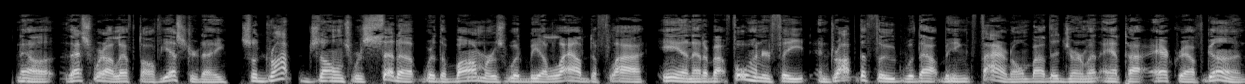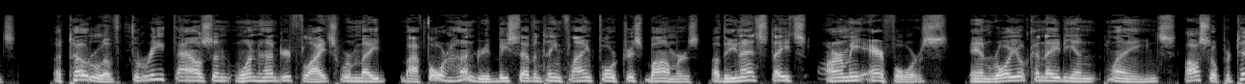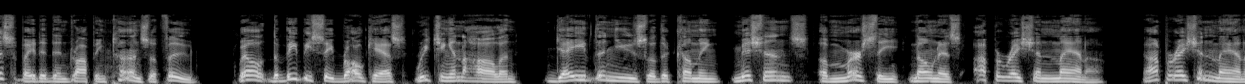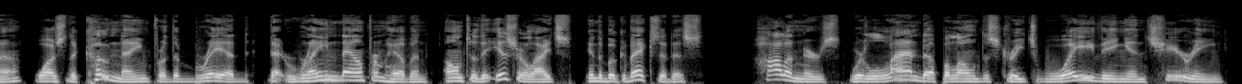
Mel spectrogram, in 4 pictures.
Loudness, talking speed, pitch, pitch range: -16 LUFS, 145 wpm, 140 Hz, 125-165 Hz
